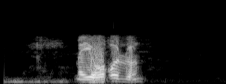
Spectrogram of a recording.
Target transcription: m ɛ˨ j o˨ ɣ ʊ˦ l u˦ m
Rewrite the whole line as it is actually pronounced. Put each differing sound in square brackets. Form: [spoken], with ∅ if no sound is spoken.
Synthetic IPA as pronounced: m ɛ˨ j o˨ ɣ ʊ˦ l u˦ [n]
